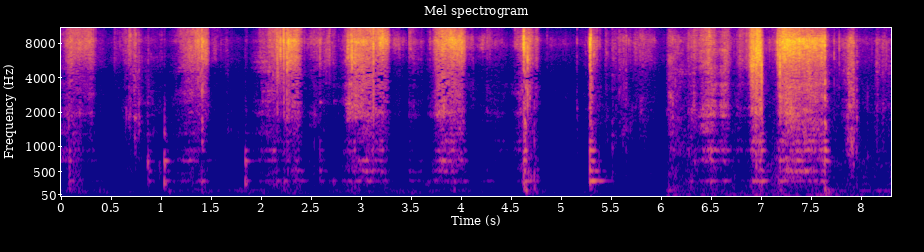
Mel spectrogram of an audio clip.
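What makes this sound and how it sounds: Gloved hands pull a metal draw knife along a long, solid spruce log, partly debarked with pale wood showing, scraping off strips of bark. About nine bright, high, rasping scrapes come in uneven strokes, each with a short dry attack and almost no low end.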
